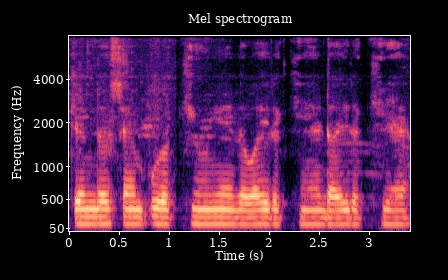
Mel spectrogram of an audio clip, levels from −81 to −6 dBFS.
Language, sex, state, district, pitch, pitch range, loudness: Hindi, male, Haryana, Jhajjar, 110 Hz, 110-115 Hz, -16 LUFS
